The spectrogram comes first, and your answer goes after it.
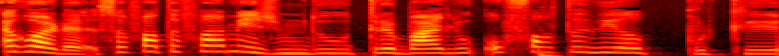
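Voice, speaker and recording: The recording is very clean, with a silent background and a dry, close sound free of echo. In it, a woman talks at a moderate speed. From Lisbon, Portugal. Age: 20s. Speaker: podcaster and university student. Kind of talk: casual solo monologue.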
